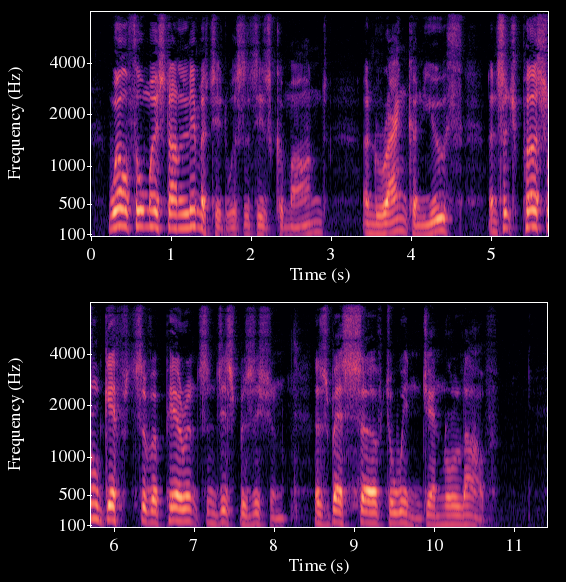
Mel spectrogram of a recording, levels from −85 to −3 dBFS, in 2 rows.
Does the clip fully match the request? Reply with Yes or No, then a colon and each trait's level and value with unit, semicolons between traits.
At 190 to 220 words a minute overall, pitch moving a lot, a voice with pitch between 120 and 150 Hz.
No: slow, 135 wpm; wide, 6.7 semitones; low, 135 Hz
